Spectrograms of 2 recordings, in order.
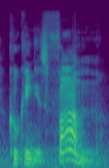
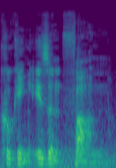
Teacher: cooking is fun with a rising intonation to show positive attitude or you might say in the negative cooking isn't fun with the falling intonation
